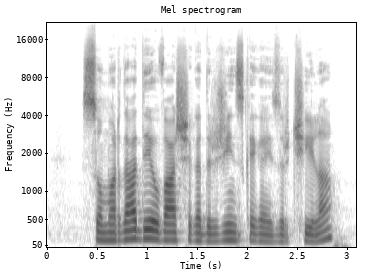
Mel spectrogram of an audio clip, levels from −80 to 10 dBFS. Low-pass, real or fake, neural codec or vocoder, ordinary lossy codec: none; real; none; none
